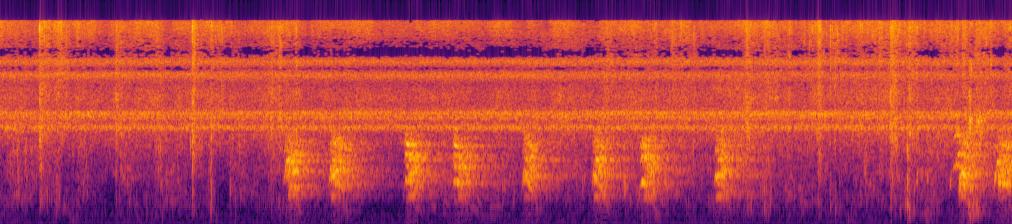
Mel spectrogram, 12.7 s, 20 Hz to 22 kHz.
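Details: Treeing Walker Coonhound treeing in a small wooded swamp near Porter Bayou, Indianola, Mississippi, on a hot July 12, 2016 after recent rain; after a quiet start, about eight loud hoarse barks come every second or so over a steady high drone.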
